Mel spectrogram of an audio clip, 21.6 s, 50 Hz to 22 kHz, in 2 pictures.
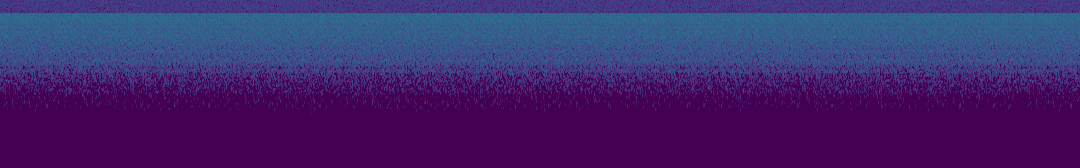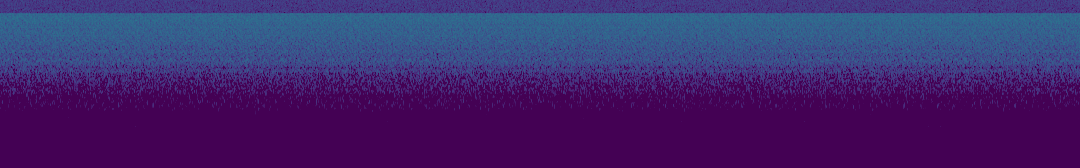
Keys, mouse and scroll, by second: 3.6 shift+a, 7.8 shift+a, 13.8-16.8 middle drag, 18.5 click, 18.6-21.6 middle drag.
